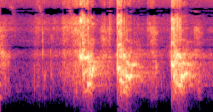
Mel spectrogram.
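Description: A small dog barking three times in quick succession, about half a second apart, starting just under a second in.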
